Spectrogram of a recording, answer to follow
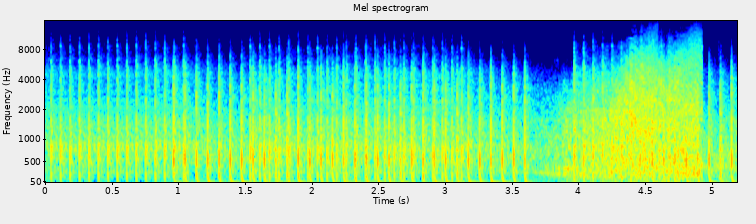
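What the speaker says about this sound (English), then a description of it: "And it looks like Omonos has opened up on Sunset Hellcat." In a military video game, machine gun fire rattles in rapid, steady bursts of evenly spaced shots, followed by a louder rushing blast near the end, with no voices over it.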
